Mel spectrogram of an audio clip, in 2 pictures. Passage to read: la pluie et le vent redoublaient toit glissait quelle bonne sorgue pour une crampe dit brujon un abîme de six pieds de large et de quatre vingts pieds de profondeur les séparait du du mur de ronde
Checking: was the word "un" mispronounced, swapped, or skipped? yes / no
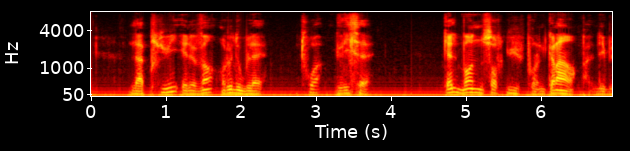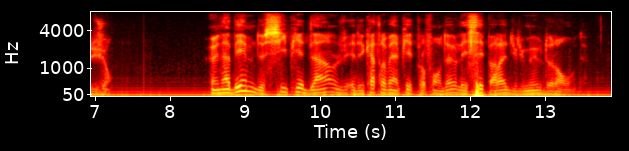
no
